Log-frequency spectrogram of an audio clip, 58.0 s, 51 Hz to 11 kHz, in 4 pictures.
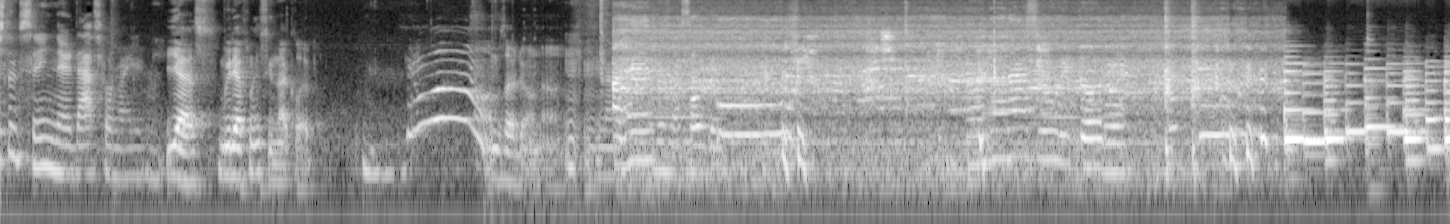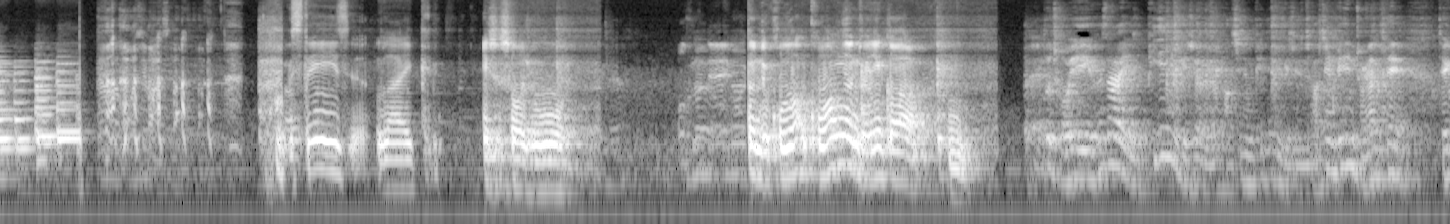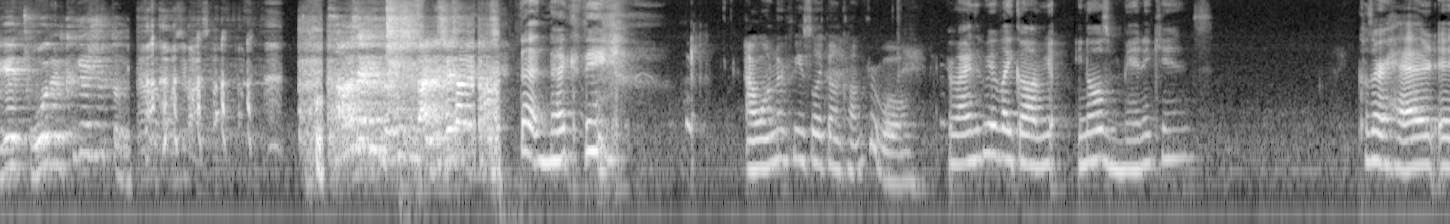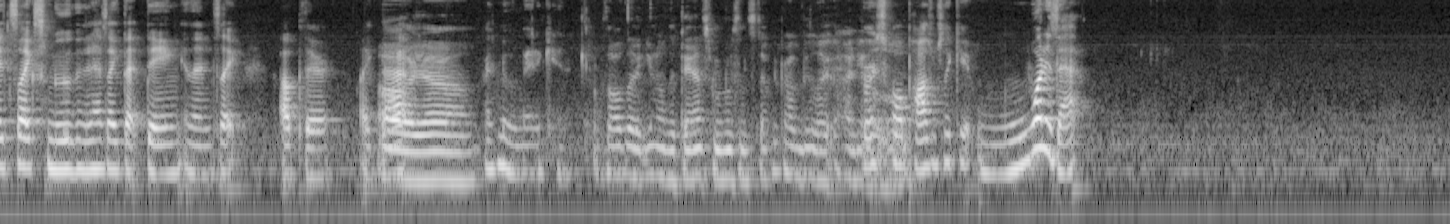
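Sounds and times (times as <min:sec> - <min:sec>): people talking and chuckling: 0:05.7 - 0:10.6, 0:11.6 - 0:12.8, 0:15.5 - 0:17.8, 0:30.3 - 0:34.0.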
